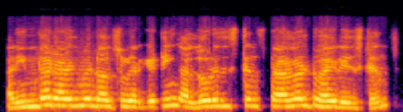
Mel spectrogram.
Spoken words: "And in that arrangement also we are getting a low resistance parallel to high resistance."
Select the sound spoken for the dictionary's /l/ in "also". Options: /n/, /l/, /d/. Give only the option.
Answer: /l/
